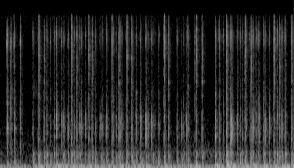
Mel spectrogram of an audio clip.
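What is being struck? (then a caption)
Plastic chiclet laptop keyboard. Fingertips with short nails type continuously on the plastic chiclet keyboard of a black laptop resting on a desk. A rapid, unbroken stream of crisp key taps clicks over a low, dull thump from the keys bottoming out.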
